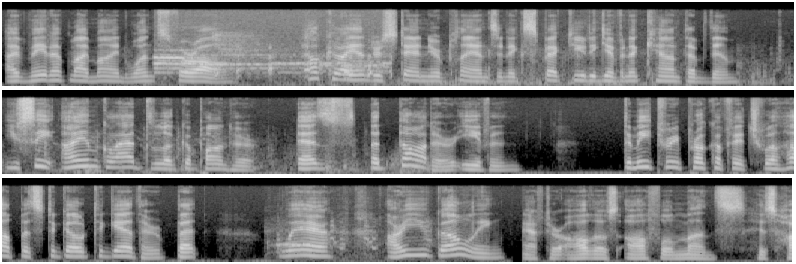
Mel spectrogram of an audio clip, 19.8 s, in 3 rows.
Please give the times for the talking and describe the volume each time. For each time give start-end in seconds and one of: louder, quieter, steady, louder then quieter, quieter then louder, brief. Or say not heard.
0.0-19.7 steady.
